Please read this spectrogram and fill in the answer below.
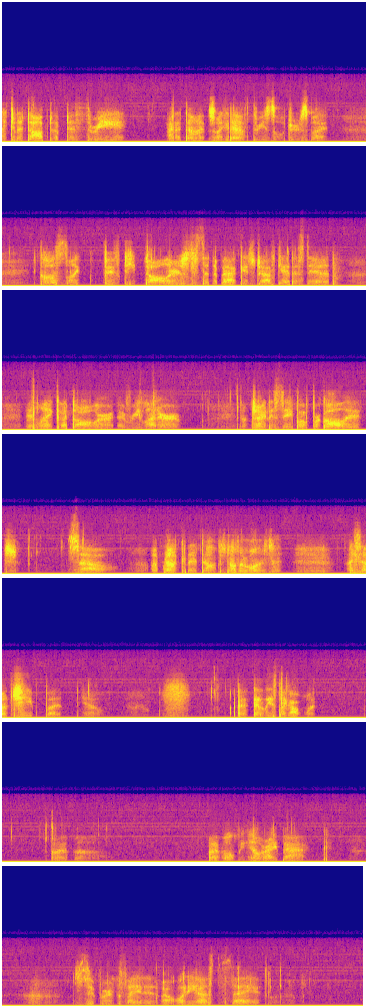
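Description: A person whispering in short phrases with brief pauses between them.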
